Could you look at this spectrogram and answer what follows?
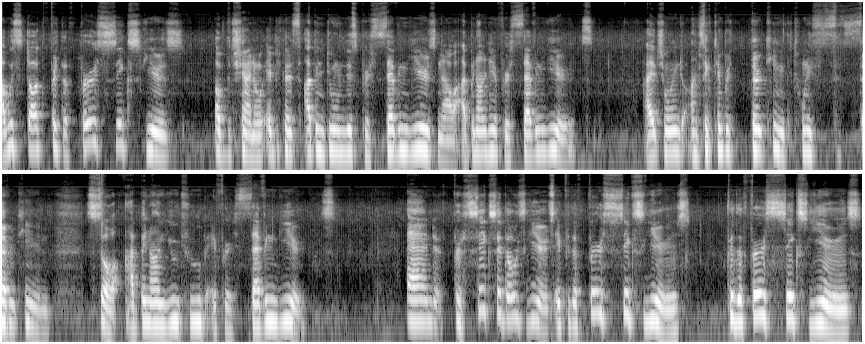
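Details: Male streamer, real speech, who reports a speech impediment that makes him stutter and trip over his words; phrases repeated over and over; stuttering.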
